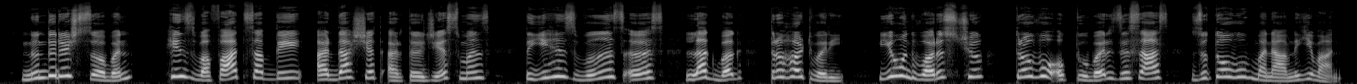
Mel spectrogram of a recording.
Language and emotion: Kashmiri, neutral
